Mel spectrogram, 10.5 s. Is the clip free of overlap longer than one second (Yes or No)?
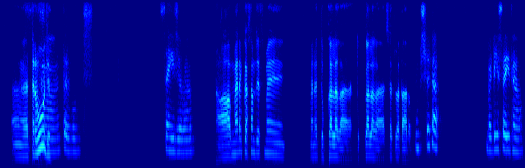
Yes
